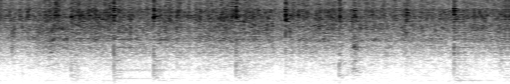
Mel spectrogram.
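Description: Onion fries in oil with a constant bright hiss and crackle, punctuated at intervals by soft taps and scrapes of a spoon stirring in the pan.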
